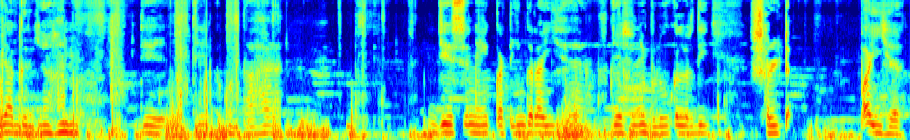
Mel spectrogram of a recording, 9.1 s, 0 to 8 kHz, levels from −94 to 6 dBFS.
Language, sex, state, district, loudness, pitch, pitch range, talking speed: Punjabi, male, Punjab, Kapurthala, -17 LUFS, 170 Hz, 155-175 Hz, 140 wpm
